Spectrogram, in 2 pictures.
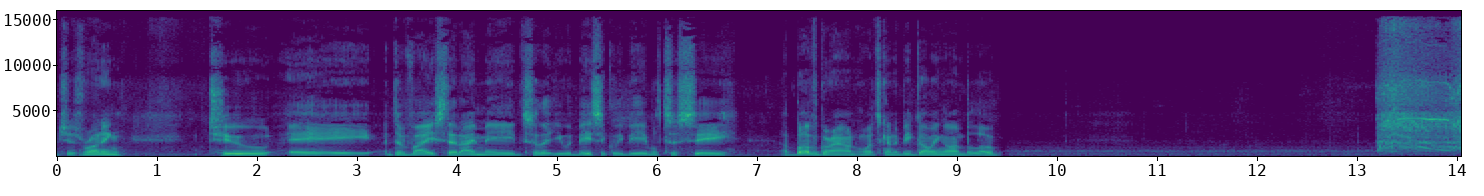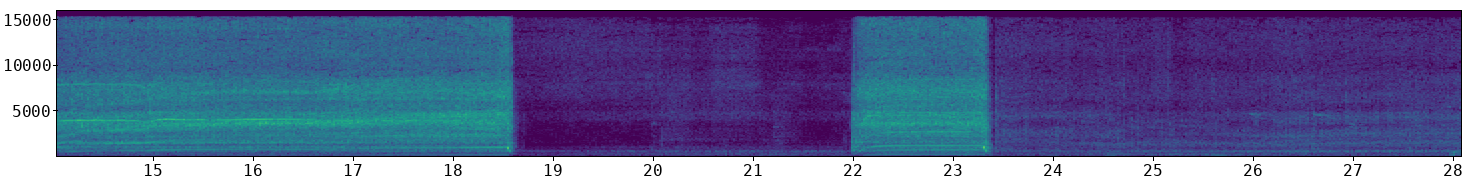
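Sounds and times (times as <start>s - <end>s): power drill boring into plastic pipe: 13.2s - 18.7s, 22.0s - 28.0s.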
